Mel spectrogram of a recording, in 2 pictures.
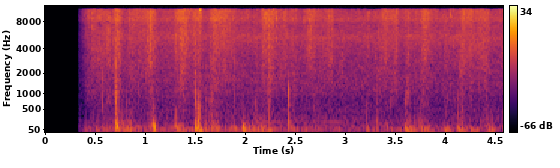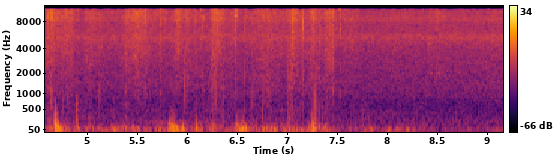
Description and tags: Cloth Flapping
A realistic clothing noise; this sound could be used for someone walking/running, and their clothes are flapping or rubbing together.
walking, clothes, wind, flap, clothing, movement, sail, fabric, pants, swish, shirt, material, rustle, rustling, cloth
